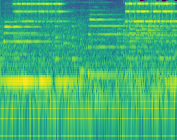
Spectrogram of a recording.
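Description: VGT Mr. Money Bags reel slot machine playing its electronic bell-like chimes as the reels stop: a held tone that steps up in pitch about a second in, with two runs of bright ringing tones over it, the second near the end as the bonus round is triggered.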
